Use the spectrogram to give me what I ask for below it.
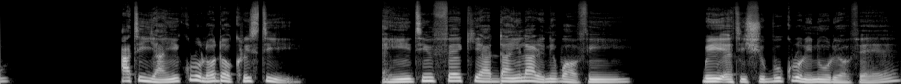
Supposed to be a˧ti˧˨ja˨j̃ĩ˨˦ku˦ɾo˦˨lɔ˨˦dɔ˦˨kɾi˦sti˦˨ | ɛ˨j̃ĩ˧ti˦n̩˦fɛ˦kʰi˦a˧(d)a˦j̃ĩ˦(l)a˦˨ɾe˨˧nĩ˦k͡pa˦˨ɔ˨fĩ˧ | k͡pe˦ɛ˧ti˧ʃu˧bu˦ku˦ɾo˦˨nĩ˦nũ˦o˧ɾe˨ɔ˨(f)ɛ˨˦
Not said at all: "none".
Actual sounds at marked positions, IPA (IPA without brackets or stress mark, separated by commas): d, l, f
